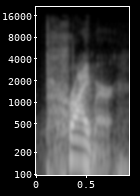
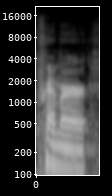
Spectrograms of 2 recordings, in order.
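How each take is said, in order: First: It is said like paint primer. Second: It is said like the film title. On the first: The speaker calls it wrong. "was pronounced primer, like with paint" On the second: The speaker calls it right. "apparently it's pronounced primer, which is how the movie Primer is pronounced"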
